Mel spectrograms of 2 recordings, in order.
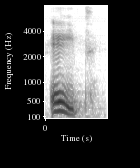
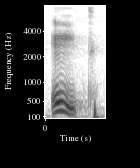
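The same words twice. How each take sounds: Both takes have the same delivery.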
